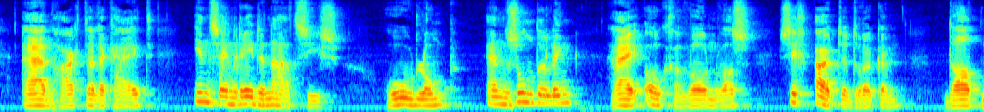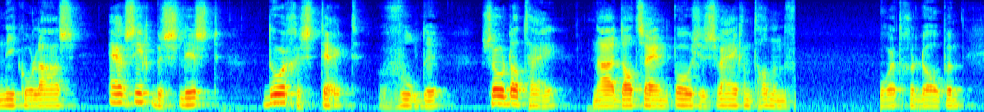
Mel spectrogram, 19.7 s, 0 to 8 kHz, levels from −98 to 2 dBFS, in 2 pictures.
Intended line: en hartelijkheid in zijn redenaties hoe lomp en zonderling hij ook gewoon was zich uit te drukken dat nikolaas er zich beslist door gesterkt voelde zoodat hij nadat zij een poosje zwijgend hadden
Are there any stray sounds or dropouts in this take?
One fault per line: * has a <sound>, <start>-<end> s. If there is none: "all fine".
all fine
